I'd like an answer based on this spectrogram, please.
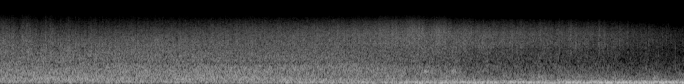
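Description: Quarry blast just set off: a steady, loud rumble of noise with falling debris, the deep rumble growing stronger over the last couple of seconds.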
